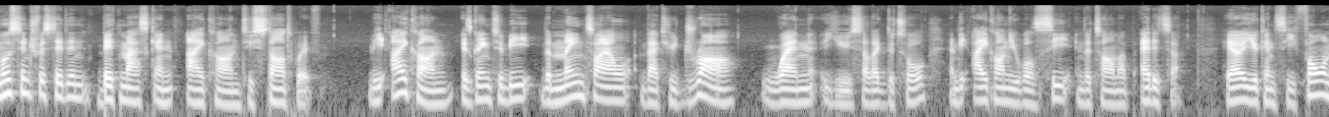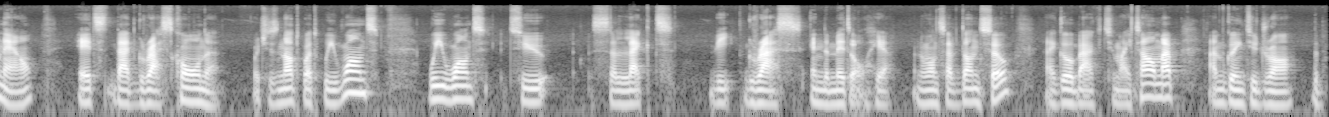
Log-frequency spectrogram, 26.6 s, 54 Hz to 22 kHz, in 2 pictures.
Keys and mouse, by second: 1.3 click, 2.2 click, 4.3 click, 11.0 click, 12.5 click, 14.8-15.5 drag, 15.7 right click, 16.7 click, 17.7 click, 18.5 click, 19.5 click, 21.1 click, 23.0 click, 24.0-25.7 drag.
